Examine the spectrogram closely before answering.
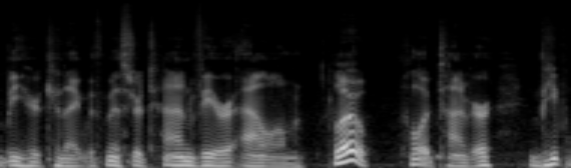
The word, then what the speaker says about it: Tanvir: My wife says Tanvir, which is how you actually pronounce my name, is the best way.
